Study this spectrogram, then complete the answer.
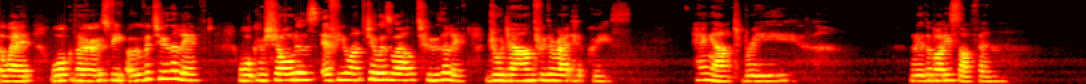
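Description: A woman speaks calmly and slowly through a close microphone.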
